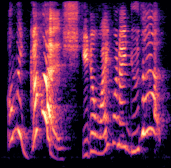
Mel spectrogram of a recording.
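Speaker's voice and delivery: very high cooing squeal; squeaky-high doting voice. Real, not acted. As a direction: coo teasingly way up high. Breaks off to coo at babies.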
